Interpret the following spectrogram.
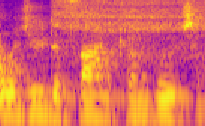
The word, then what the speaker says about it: kombucha: So I guess too, to get into it now, kombucha.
